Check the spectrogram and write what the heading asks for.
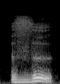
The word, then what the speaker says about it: veux: Vouloir, first person, je veux. Final X not pronounced. Je veux.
